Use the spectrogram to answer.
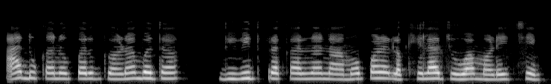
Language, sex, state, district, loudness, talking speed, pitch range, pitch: Gujarati, female, Gujarat, Valsad, -16 LUFS, 140 wpm, 250-270 Hz, 260 Hz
